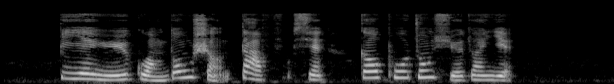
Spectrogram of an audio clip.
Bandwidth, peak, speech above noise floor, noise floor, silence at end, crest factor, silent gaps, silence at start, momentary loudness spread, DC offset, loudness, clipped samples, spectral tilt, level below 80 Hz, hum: 11.5 kHz; -4 dBFS; 45 dB; -65 dBFS; 1.05 s; 18 dB; none; 0.6 s; 6 LU; under 0.1%; -21 LUFS; under 0.1%; -4.5 dB/octave; -68 dBFS; none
